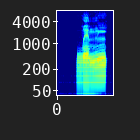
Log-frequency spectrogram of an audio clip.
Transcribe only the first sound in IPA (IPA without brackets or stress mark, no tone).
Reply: w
